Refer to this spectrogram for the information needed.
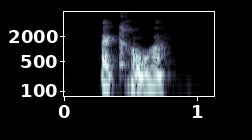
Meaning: inflection of accroître: 1. first/second-person singular present indicative 2. second-person singular imperative
- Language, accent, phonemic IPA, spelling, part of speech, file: French, Canada, /a.kʁwa/, accrois, verb, LL-Q150 (fra)-accrois.wav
